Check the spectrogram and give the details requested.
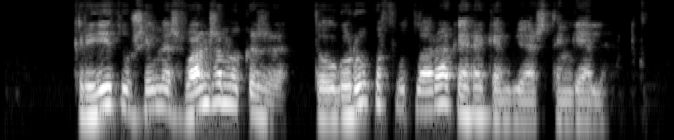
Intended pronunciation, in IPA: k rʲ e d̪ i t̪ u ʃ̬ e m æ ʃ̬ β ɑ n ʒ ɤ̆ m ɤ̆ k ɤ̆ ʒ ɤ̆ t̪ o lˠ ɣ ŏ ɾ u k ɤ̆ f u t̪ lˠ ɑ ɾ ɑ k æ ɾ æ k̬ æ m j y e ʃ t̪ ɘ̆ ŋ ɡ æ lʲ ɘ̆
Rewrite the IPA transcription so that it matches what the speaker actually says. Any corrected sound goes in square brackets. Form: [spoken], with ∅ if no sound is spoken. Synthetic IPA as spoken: k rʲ e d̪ i t̪ u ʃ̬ e m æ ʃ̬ β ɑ n ʒ ɤ̆ m ɤ̆ k ɤ̆ ʒ ɤ̆ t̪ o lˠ ɣ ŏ ɾ u k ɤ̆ f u t̪ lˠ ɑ ɾ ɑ k æ ɾ æ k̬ æ m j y [æ] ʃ t̪ ɘ̆ ŋ ɡ æ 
